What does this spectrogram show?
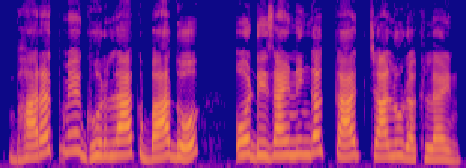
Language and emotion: Maithili, neutral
